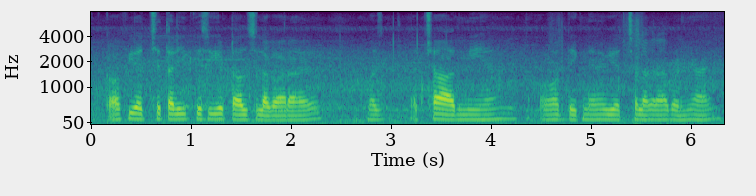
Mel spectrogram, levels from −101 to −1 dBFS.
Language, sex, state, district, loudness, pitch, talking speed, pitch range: Hindi, male, Uttar Pradesh, Etah, -23 LUFS, 130 Hz, 210 wpm, 130-140 Hz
